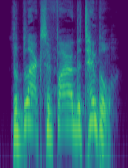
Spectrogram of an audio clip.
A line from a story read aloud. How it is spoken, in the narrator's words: cried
